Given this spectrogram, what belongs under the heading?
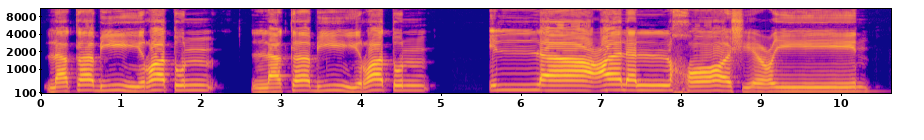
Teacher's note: اظہار کریں گے کیونکہ آگے حروف حلقی میں سے حمزہ آ رہا ہے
